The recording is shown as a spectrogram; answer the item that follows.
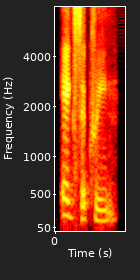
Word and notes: exocrine: Indian

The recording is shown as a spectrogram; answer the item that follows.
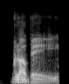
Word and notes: grubby: British English

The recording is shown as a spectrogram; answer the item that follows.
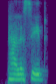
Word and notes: palisade: Indian

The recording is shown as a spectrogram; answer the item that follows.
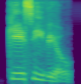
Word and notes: KCVO: Indian

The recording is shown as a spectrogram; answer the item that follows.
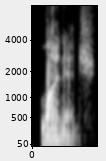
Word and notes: linage: American English

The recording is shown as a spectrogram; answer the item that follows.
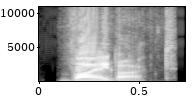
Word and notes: viaduct: American English

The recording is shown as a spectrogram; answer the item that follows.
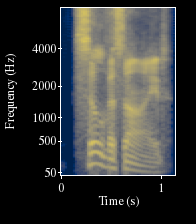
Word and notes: silverside: British English

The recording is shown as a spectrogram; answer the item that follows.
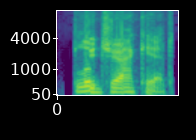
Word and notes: bluejacket: American English

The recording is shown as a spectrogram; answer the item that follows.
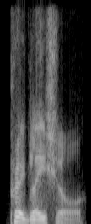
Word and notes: Preglacial: British English

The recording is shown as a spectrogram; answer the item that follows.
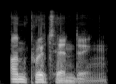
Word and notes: Unpretending: British English

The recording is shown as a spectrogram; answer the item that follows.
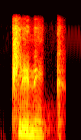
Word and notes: clinic: Indian

